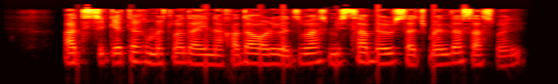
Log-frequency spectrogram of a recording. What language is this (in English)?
Georgian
